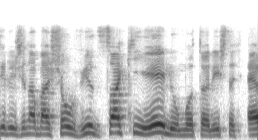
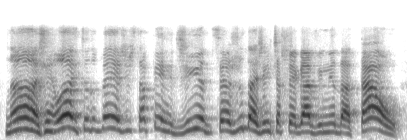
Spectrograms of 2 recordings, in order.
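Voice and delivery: voz mais aguda e simpática; namorada educada; 6 semitones higher than usual. Retold or imitated. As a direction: imita a namorada pedindo ajuda gentil. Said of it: "assumiu o posto, falou". (namorada pedindo ajuda ao policial, voz aguda e simpática)

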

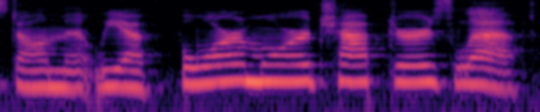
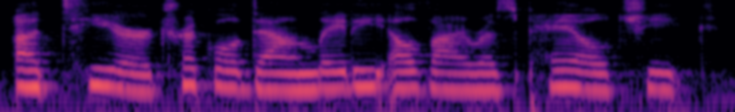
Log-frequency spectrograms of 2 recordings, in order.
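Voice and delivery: ordinary delivery

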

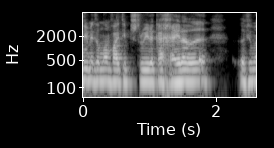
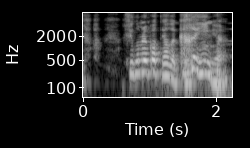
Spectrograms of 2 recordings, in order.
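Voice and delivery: mocking fan voice; 7 semitones higher than usual. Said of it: "é que eles dizem".

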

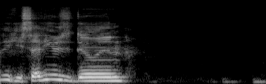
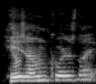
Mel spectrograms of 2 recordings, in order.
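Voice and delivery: surprised; 7 semitones higher, 3 dB louder than usual. Real, not acted. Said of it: "disbelieving repeat question".

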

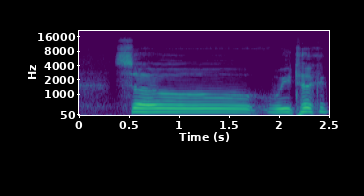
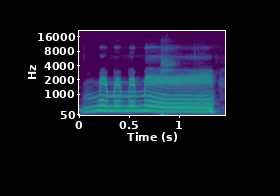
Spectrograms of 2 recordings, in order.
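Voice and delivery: mock buzzer noise; 6 semitones higher, slower than usual.

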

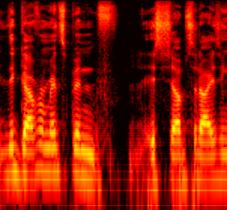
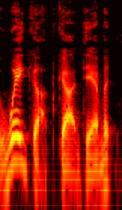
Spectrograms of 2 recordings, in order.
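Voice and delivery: ordinary talk, nothing marked

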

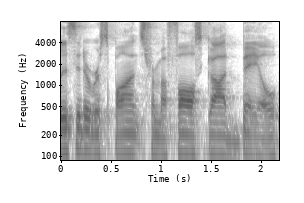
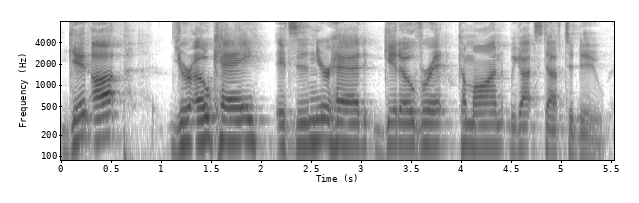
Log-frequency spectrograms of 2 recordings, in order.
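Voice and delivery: loud, raised, no-nonsense pep talk; imagined impatient angel; 5 semitones higher, 6 dB louder than usual. Acted. Imagined angel to depressed Elijah, mock brusque scolding. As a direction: rouse someone with brusque, unsympathetic orders. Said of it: "God didn't send an angel down to say".

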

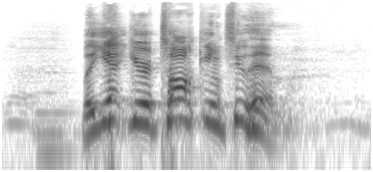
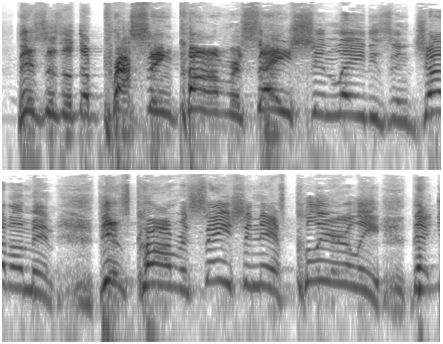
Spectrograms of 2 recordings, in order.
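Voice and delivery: preaching shout; 5 semitones higher, 6 dB louder than usual. Shown as a demonstration. Preacher booms the line to the church. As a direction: repeat it loud and high, hammering conversation.

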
